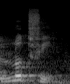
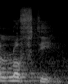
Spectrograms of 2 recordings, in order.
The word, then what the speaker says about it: Lotfi: Le deuxième point, c'est que je m'appelle Lotfi, je ne m'appelle pas Lofti. Or, il n'y a qu'une langue occidentale qui peut faire une erreur pareille, prononcer le terme Lofti.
